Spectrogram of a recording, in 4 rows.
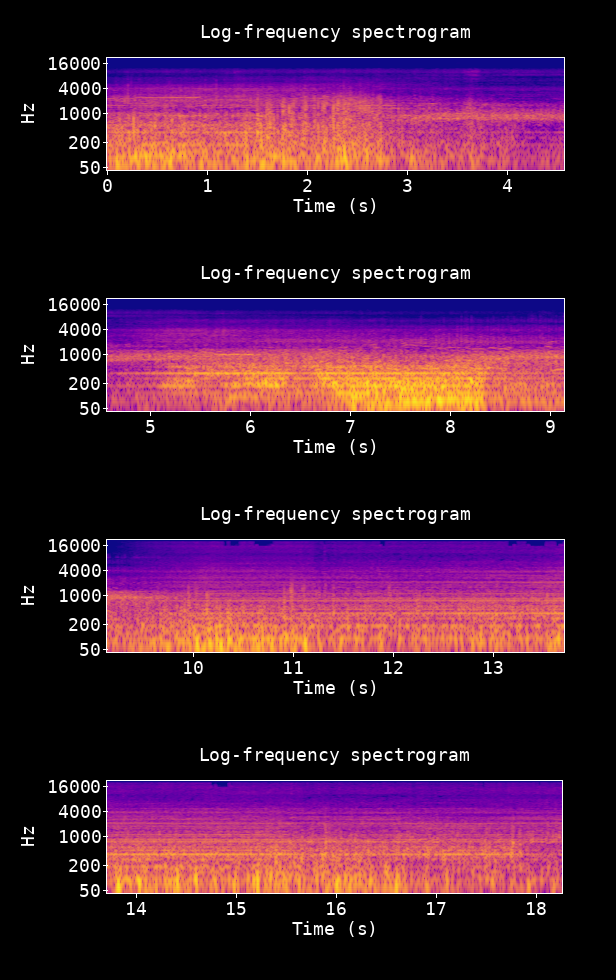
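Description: A 1998 Carolina Skiff J16 motorboat runs steadily across open water near Jacksonville, with the outboard drone carrying throughout under heavy wind buffeting on the microphone.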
